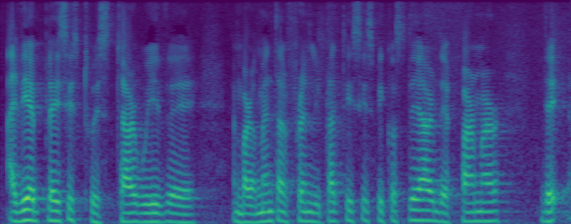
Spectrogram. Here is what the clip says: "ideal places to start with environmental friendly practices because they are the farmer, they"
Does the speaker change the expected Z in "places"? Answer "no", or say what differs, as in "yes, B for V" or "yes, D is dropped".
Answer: yes, S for Z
